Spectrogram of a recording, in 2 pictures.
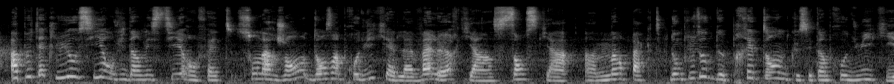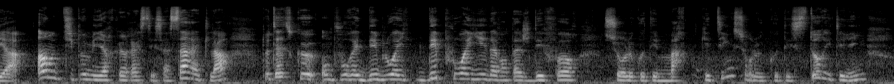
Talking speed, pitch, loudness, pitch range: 210 wpm, 215 Hz, -24 LUFS, 195-245 Hz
